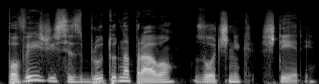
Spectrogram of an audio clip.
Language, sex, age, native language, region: Slovenian, male, 18-29, Slovenian, Carinthia region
